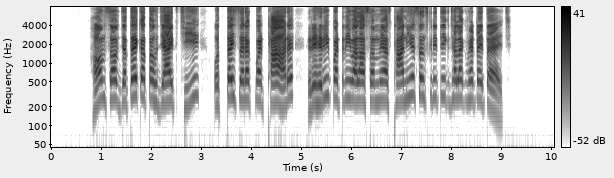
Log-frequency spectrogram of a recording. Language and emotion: Maithili, happy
